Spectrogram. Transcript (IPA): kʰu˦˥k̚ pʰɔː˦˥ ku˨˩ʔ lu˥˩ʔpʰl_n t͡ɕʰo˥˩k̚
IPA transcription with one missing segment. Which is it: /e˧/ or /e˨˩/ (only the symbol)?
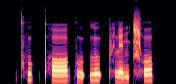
e˧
